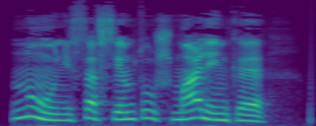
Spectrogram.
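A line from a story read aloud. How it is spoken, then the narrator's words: Interrupting exclamation. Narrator (Russian): воскликнул, перебив его император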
